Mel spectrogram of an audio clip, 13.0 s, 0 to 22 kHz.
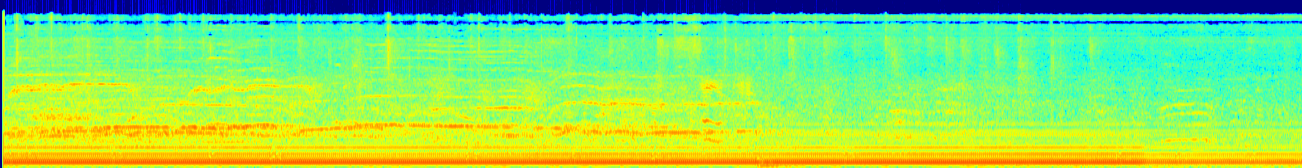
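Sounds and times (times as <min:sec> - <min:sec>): rock band low drone: 0:00.0 - 0:13.0.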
